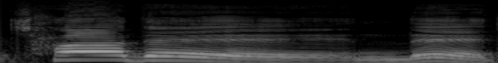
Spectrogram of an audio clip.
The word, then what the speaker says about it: צ: P 발음. 자, 그 다음에 차대인데, 자, 이건 또 쓰는 방법이, 요렇게 먼저 쓰고, 요렇게 해서, 요렇게.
